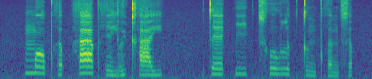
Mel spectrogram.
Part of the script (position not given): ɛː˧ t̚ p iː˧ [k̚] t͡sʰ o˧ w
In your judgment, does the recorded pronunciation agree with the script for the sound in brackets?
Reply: yes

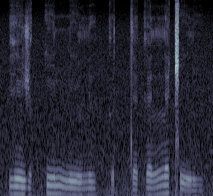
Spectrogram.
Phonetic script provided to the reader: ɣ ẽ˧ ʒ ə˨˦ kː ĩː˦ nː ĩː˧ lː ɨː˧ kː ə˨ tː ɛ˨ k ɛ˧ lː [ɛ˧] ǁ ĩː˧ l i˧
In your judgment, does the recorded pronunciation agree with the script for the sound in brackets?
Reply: no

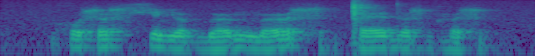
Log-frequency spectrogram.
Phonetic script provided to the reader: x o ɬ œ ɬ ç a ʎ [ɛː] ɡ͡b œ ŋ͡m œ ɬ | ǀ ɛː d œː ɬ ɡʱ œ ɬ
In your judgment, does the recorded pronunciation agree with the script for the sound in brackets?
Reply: no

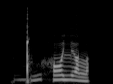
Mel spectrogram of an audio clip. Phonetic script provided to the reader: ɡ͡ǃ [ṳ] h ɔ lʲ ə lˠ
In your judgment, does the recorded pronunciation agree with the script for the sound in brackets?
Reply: yes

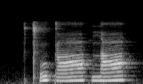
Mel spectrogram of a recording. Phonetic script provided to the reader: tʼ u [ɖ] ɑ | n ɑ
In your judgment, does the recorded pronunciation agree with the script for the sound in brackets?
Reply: no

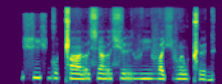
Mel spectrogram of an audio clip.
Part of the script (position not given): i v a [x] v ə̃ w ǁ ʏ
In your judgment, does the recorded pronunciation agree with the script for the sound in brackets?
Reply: no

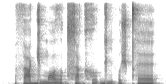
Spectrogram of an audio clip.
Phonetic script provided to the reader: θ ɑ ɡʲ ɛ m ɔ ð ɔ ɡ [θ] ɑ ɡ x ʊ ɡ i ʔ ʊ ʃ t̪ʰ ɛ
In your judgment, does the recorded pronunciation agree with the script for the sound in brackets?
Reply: no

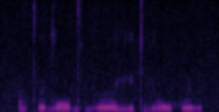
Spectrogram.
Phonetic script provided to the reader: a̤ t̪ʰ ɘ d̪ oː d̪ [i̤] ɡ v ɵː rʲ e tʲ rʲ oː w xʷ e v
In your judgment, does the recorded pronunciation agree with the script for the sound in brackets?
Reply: yes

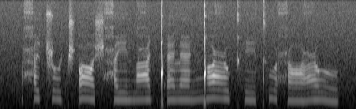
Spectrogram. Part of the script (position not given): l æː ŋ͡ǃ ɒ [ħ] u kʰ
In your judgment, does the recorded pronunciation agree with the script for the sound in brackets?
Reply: no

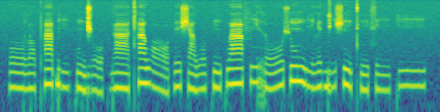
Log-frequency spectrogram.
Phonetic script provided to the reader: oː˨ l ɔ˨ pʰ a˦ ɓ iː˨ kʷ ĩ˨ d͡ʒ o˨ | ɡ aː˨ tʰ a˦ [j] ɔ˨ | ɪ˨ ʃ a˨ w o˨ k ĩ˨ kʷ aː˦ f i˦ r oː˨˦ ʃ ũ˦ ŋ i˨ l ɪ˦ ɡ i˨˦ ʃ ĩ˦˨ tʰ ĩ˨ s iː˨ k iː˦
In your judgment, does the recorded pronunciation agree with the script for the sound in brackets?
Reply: no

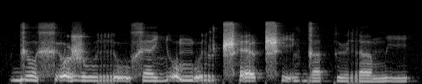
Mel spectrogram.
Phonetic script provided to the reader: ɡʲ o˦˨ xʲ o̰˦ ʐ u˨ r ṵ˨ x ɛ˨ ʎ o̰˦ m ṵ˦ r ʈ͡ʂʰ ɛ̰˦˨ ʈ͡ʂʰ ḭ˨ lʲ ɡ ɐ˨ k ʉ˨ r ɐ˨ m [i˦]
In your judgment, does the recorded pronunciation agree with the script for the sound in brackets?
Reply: no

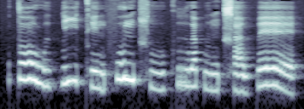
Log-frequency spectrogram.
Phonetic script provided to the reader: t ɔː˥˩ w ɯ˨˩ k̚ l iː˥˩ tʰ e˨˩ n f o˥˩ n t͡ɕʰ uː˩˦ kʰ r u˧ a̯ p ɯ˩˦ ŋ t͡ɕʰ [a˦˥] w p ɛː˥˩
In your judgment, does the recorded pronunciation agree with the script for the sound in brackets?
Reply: no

